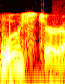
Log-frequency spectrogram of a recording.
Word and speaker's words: Worcester: It seems like it, and I think they call it Worcester up there in Massachusetts.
